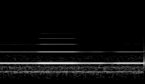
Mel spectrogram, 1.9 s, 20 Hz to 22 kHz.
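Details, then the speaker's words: Low-hours 1970s Sansui 9090 receiver, first power-up on bench on speaker A: steady high test tone with harsh buzzy edge swelling and fading, distortion on the left channel; dirty control pot suspected. Distorted test tone. "there's our tone sounds like we got a distortion on the left"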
